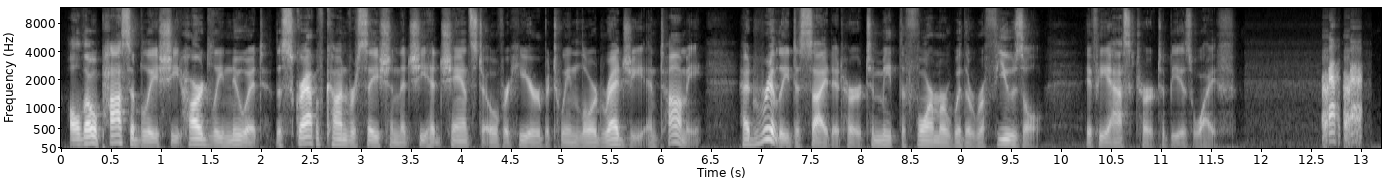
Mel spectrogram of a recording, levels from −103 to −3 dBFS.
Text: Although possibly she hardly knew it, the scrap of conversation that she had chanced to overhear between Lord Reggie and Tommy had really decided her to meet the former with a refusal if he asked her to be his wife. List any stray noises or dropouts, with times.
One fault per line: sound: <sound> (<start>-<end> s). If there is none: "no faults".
sound: laugh (12.6-13.0 s)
